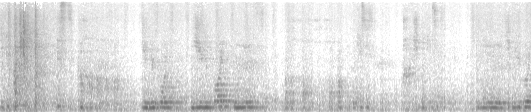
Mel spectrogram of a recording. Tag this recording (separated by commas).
Speech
